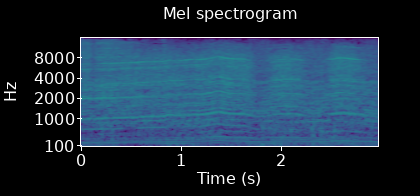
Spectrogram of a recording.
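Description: Porsche Cup race car engine in iRacing holding a steady, loud high-pitched drone with slight pitch wavering as power goes down out of a corner, with no voices.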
